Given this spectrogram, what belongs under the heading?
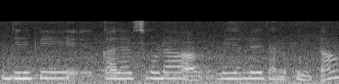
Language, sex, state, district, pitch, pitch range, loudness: Telugu, female, Telangana, Karimnagar, 275 Hz, 275-280 Hz, -14 LUFS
